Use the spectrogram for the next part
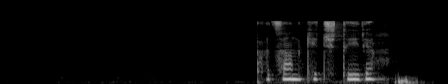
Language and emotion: Russian, neutral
